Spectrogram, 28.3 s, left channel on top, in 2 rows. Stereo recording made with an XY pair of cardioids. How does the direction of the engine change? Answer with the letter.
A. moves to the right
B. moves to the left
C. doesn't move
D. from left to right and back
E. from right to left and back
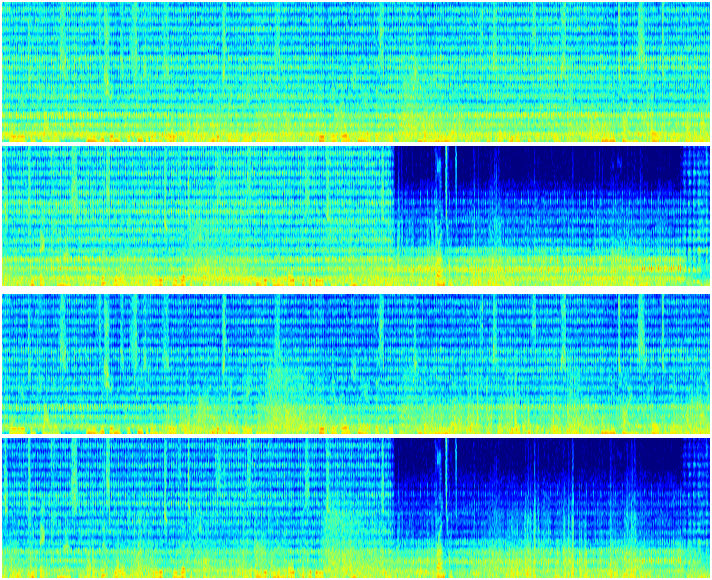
C.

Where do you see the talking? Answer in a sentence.
In this clip you hear the talking in the centre.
